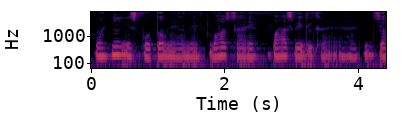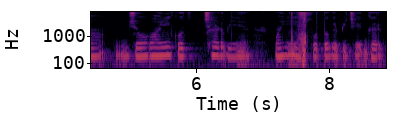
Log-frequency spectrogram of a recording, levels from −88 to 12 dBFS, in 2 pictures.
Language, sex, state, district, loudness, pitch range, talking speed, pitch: Hindi, female, Bihar, Araria, -46 LUFS, 175-195 Hz, 175 wpm, 185 Hz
